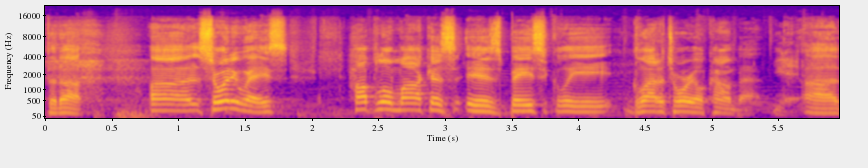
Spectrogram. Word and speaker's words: Hoplomachus: And today we are going to do a review of Haplo Makus Remastered. That's exactly how you say it. And I'm confident pronunciation.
